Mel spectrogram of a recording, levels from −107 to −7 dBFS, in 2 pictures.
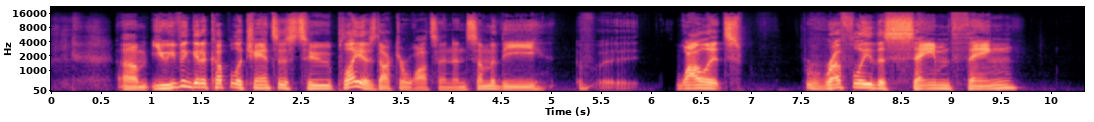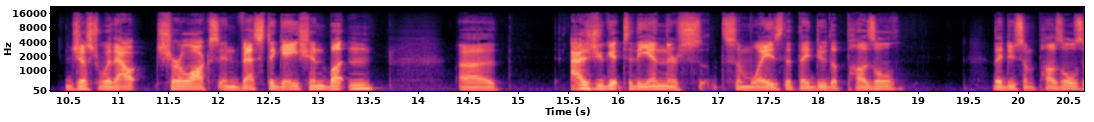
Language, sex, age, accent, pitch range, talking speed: English, male, 20-39, American, 100-120 Hz, 135 wpm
